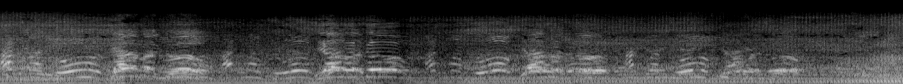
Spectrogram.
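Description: A young man shouts with excitement close by.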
